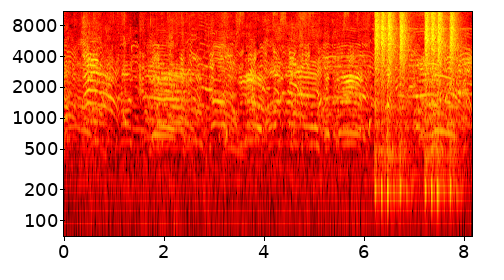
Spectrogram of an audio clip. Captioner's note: mix of adoring and angry crowd noises; snare drum fill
